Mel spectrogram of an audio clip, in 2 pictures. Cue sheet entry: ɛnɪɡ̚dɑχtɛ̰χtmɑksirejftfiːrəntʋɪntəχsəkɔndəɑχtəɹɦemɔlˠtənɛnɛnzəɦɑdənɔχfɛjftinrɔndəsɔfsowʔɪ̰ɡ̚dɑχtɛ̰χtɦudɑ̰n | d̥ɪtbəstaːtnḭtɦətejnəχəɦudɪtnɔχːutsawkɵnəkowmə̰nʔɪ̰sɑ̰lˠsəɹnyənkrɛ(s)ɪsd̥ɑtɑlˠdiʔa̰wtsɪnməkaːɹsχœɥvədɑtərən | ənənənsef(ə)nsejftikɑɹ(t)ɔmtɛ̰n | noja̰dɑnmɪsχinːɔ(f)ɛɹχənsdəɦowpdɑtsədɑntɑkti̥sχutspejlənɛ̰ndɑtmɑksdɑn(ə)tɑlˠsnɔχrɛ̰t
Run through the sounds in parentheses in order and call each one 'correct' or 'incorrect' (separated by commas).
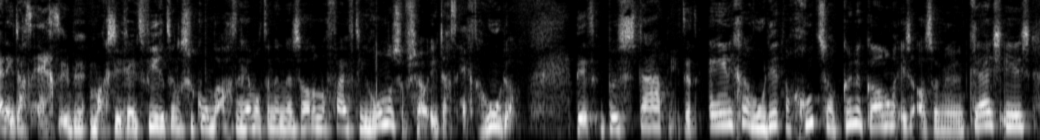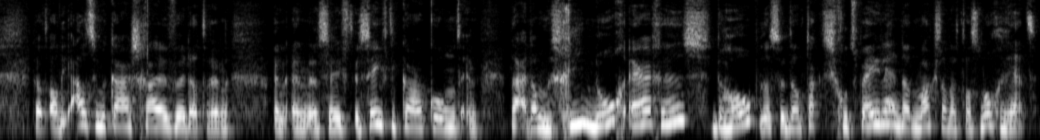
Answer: incorrect, correct, incorrect, incorrect, correct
